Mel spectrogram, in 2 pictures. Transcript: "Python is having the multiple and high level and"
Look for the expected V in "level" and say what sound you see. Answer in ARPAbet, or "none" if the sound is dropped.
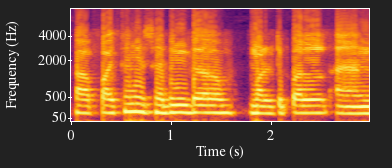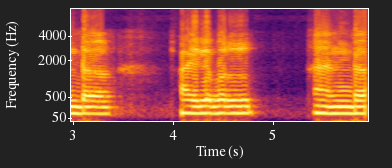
B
